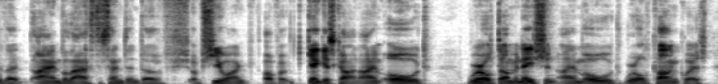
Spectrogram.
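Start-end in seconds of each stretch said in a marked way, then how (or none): none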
